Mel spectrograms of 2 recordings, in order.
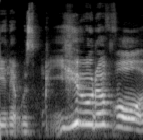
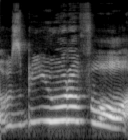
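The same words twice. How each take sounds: First: Said in the usual way. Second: Gushing. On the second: Real, not acted.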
